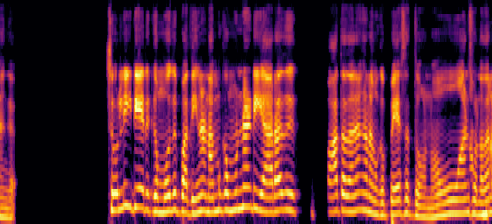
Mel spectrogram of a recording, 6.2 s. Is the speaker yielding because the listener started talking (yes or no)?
yes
